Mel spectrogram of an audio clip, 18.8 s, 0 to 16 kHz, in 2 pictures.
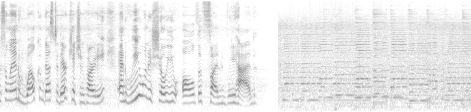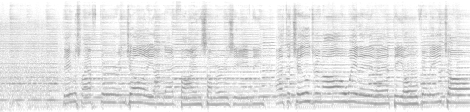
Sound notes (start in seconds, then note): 5.6 waves rolling; 5.9 soft upbeat music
